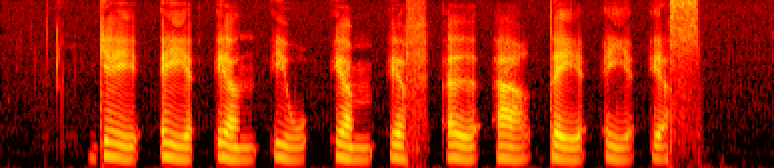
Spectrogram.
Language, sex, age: Swedish, female, 34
